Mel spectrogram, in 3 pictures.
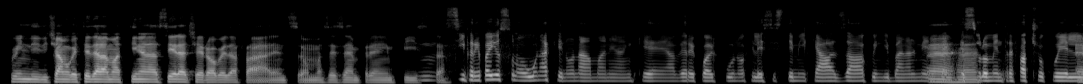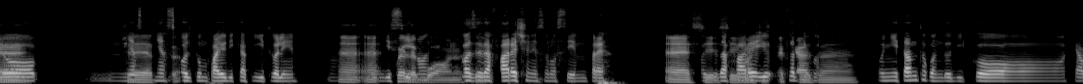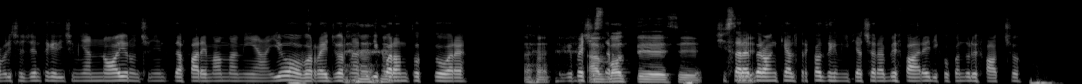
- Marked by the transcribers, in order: tapping; drawn out: "dico"; chuckle
- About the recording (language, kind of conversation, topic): Italian, unstructured, Come affronti i momenti di tristezza o di delusione?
